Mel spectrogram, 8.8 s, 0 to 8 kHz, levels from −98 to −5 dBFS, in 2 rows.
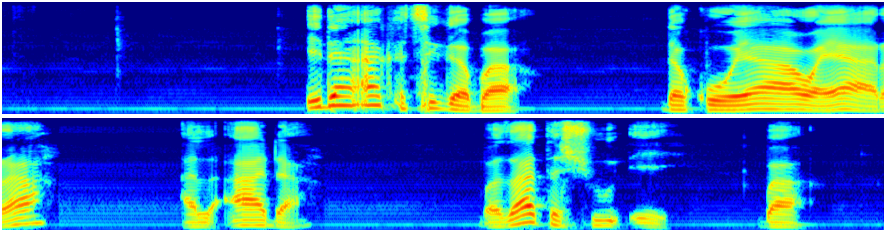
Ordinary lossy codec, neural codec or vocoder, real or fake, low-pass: none; none; real; 7.2 kHz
